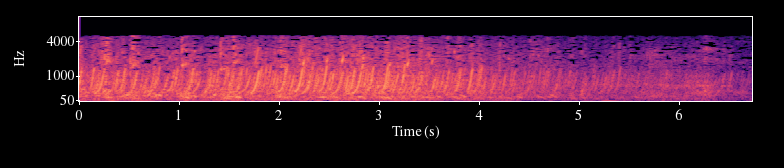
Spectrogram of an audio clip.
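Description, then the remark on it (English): A crowd of men of a football team noisily gulping down neat gin, 20,000 gallons of it, a dense rush of gurgling, slurping swallows that stays loud and busy for several seconds before easing slightly toward the end. No talking. “Yes, dear listeners, without knowing it, the fools were drinking 20,000 gallons of neat gin.”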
